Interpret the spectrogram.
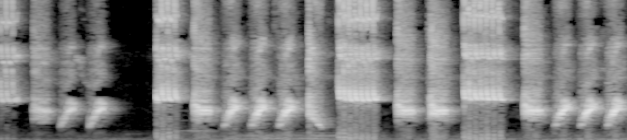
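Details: Black-winged myna fighter, its emotion running high, used to train mute starlings: a few descending whistles, a short silence, then rapid harsh squawks interleaved with bending upslurred notes.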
